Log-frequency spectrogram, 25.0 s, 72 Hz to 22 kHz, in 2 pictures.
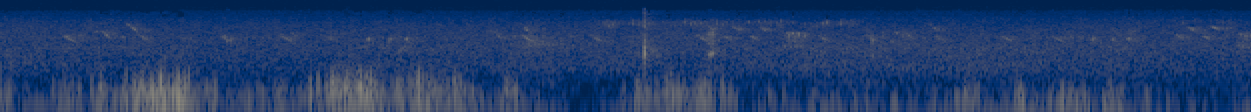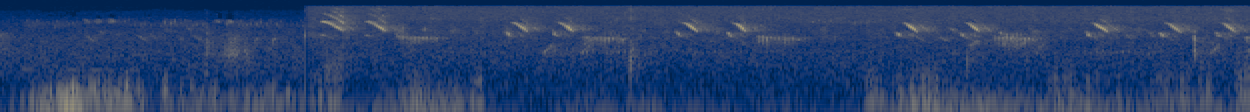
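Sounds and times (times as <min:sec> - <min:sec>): wild birds chirping: 0:15.6 - 0:25.0.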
